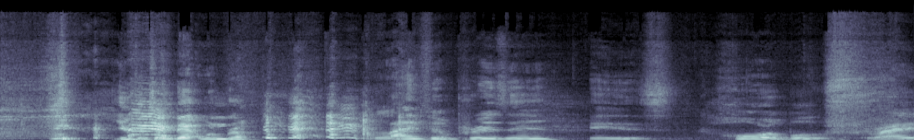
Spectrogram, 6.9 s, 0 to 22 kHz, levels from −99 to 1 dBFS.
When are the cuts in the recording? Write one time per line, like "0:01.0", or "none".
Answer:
none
